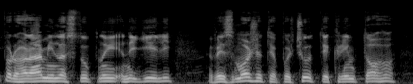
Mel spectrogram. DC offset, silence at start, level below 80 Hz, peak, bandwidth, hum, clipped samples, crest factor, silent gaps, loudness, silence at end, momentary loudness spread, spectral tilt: under 0.1%; 0.05 s; -56 dBFS; -6 dBFS; 14 kHz; none; under 0.1%; 18 dB; none; -24 LUFS; 0.15 s; 8 LU; -5.5 dB/octave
